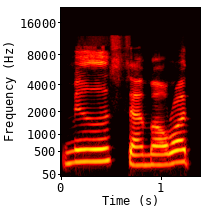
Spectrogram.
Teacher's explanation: نون ساکن کے بعد سا آیا تو ہم نے یہاں اخفا کرنا ہے۔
